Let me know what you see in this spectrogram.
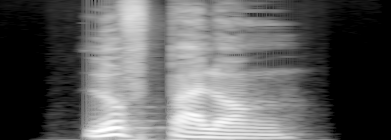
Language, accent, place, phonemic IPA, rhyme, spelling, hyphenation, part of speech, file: German, Germany, Berlin, /ˈlʊftbaˌlɔŋ/, -ɔŋ, Luftballon, Luft‧bal‧lon, noun, De-Luftballon.ogg
- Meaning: 1. balloon 2. the constellation Globus aerostaticus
